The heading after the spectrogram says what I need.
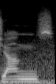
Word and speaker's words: Jung: So you saw where we started filming there at Jung's, or Jung, it's the Korean way to pronounce it, Jung's restaurant.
